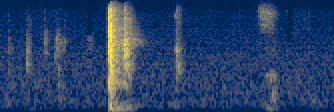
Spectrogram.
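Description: Keys clack on a computer keyboard in a few irregular taps, one sharp loud strike followed by lighter, scattered presses in a quiet room.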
